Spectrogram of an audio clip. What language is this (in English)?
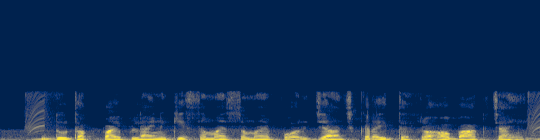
Maithili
